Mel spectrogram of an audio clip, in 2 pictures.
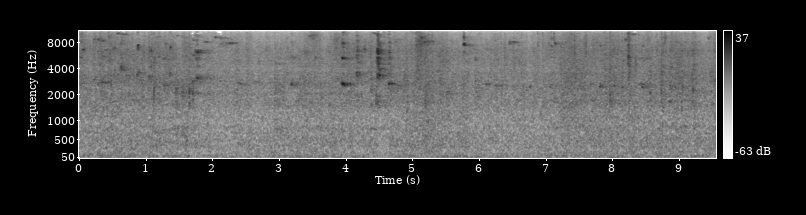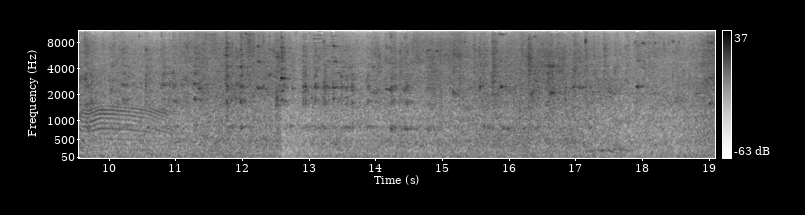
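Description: Freight train of pulp wagons rolling past, a steady rumble of steel wheels on rail with clickety-clack over the joints. A short wavering squeal about ten seconds in.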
